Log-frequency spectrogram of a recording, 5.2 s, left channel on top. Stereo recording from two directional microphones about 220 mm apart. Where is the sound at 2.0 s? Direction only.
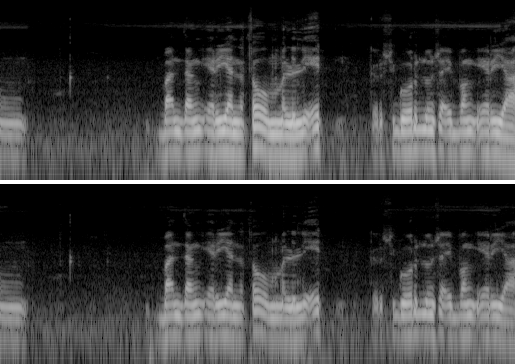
45° left (ahead or behind).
